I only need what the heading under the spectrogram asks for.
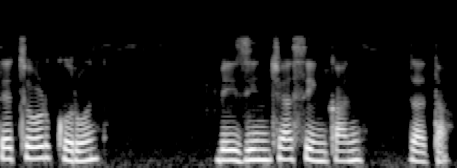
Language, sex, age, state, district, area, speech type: Goan Konkani, female, 18-30, Goa, Ponda, rural, spontaneous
